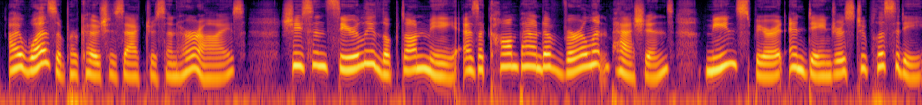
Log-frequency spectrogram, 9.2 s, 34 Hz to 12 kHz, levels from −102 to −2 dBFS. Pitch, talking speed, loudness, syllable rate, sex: 230 Hz, 155 wpm, -16 LUFS, 4.9 syllables/s, female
